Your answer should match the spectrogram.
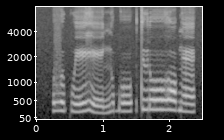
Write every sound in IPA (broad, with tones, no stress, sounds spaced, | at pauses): v ə˧ kʷ eː˨˦ ɣ eː˨ ɲ o˦ b o˦ | t ɨ˦ ɾ oː˦ ɣ ɔ˦ ɡ ɛ̃˧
